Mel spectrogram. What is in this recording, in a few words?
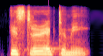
"Hysterectomy", Indian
